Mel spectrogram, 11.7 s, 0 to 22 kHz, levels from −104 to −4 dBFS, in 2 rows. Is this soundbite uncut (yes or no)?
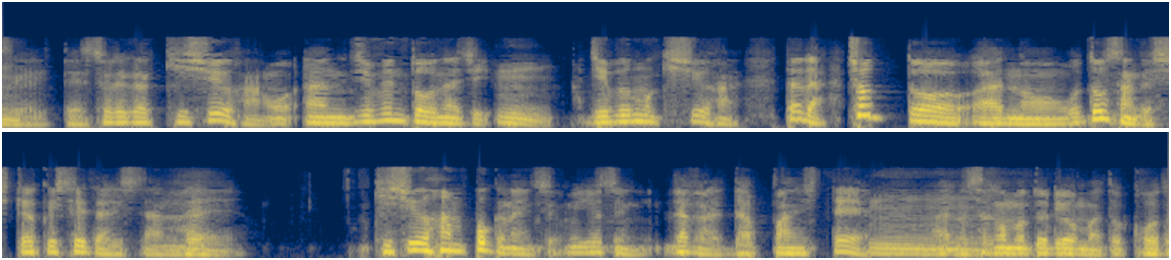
no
